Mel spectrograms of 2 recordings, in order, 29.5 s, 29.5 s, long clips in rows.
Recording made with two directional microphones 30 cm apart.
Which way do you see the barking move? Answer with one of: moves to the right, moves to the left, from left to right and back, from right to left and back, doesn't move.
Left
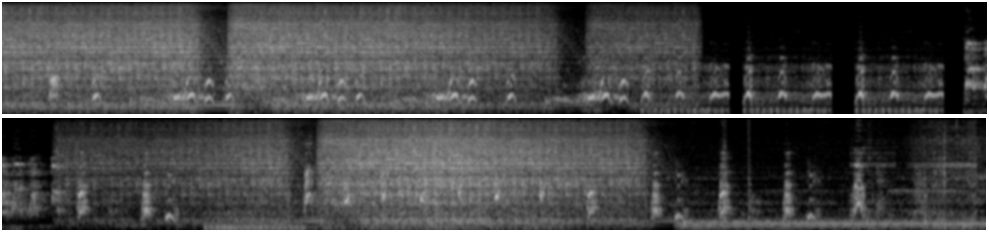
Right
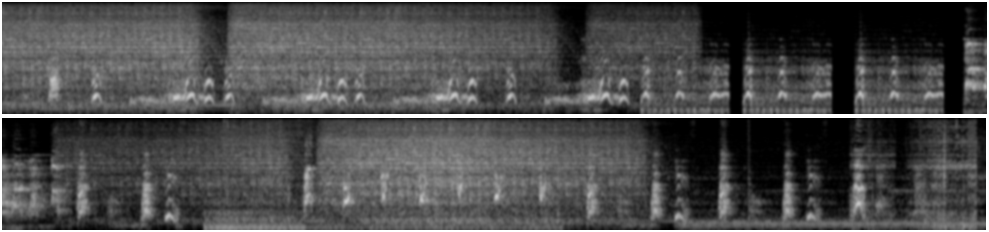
doesn't move.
